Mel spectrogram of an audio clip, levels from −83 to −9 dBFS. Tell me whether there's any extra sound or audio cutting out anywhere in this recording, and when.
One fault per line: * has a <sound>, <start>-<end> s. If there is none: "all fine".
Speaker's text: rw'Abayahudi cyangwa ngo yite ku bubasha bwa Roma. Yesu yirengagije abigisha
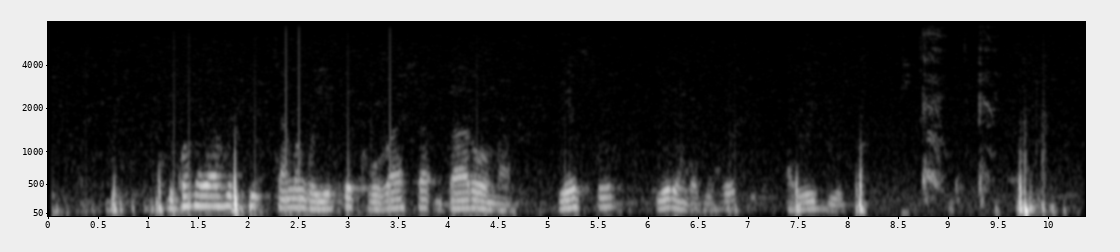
* has a cough, 8.5-9.6 s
